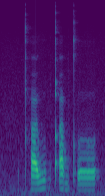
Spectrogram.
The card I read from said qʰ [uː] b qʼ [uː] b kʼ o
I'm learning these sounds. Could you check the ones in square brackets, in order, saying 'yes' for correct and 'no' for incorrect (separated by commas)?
yes, no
